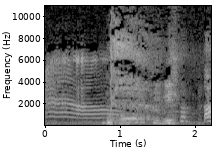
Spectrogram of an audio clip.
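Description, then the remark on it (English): A cat meows loudly and insistently, a drawn-out wavering cry followed by a few shorter yowls in quick succession, with no talking over it. “apparently my cat.”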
